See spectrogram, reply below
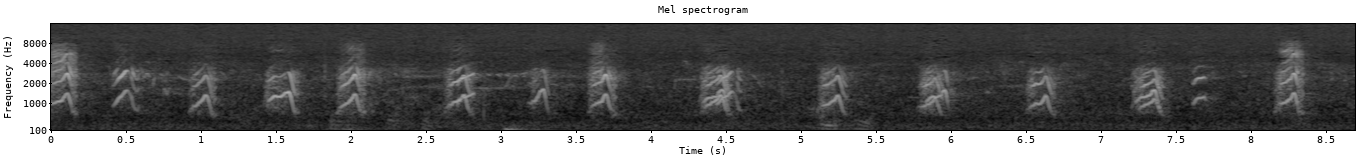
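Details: A noisy friarbird in Victoria, Australia, in February 2023 gives a steady run of about thirteen harsh, nasal, clipped notes, roughly one every two-thirds of a second, over faint hiss.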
